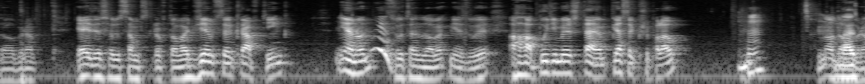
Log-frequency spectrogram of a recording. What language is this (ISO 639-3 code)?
pol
